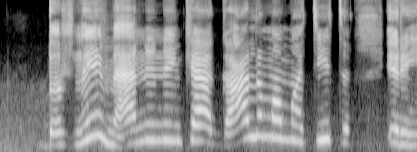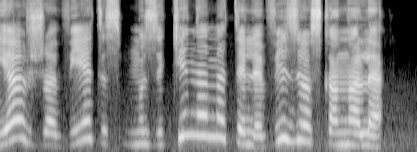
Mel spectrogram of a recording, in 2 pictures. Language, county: Lithuanian, Vilnius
